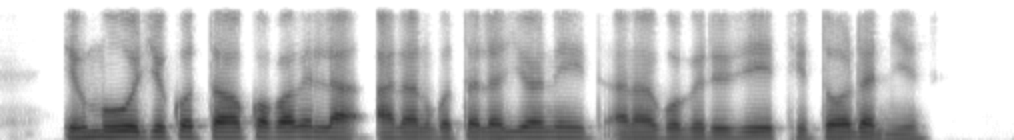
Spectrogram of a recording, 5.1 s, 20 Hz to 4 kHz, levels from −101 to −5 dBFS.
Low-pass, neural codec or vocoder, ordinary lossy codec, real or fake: 3.6 kHz; codec, 24 kHz, 0.9 kbps, WavTokenizer, large speech release; none; fake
